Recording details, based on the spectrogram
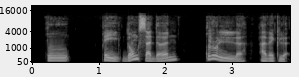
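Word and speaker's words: قل: Ne dites pas Kul, Kou, avec un kef, ke, Kul. Mais c'est Qul. Prononcez bien au fond de la gorge.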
